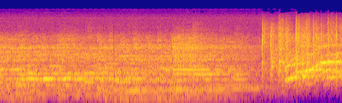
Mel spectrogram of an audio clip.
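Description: A rock band plays loudly through amplifiers.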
